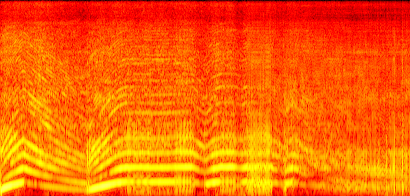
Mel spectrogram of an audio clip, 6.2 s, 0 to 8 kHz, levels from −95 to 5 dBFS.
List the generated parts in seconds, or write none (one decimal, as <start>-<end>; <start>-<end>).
3.7-6.2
